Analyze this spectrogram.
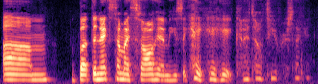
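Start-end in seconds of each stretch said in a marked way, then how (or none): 2.4-3.9 hushed, much softer aside; discreet request. Retold or imitated. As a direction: imitate him quietly asking for a private word. Director discreetly calls her aside.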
